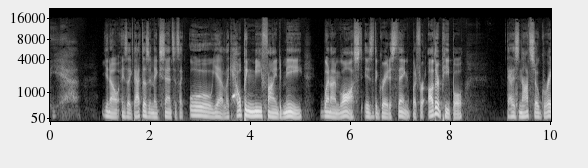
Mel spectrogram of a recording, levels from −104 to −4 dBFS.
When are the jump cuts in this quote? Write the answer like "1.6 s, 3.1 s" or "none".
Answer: none

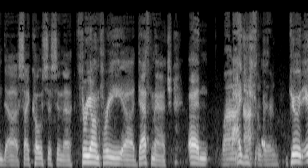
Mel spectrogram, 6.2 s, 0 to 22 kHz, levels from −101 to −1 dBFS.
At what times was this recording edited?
1.5 s

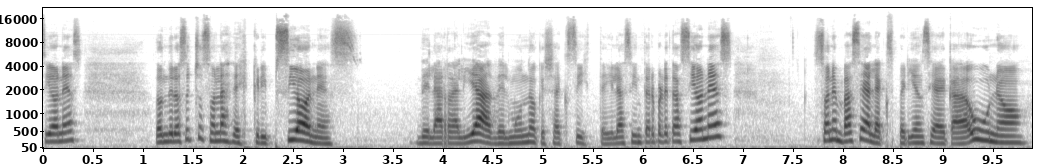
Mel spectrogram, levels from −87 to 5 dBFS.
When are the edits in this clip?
none

